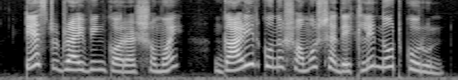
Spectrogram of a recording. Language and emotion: Bengali, neutral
